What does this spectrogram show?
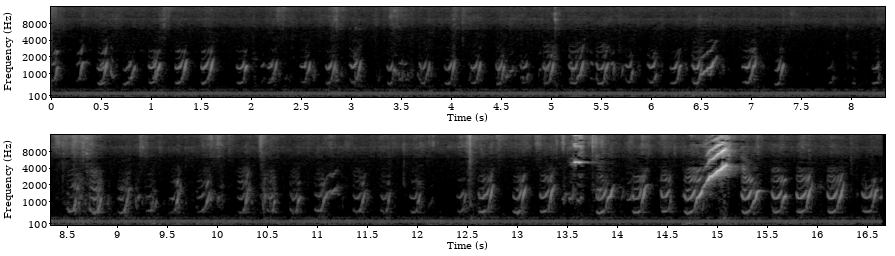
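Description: A guinea pig utters rapid strings of short squeaky notes over a steady low hum.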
